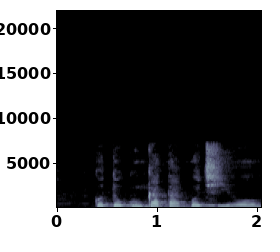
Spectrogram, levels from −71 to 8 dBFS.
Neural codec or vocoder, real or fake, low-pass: none; real; 7.2 kHz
